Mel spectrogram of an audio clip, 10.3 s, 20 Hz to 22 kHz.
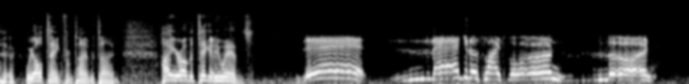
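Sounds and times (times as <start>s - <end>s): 
speech: 0.0s - 9.9s
goat bleating: 4.5s - 7.0s, 7.6s - 9.9s.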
